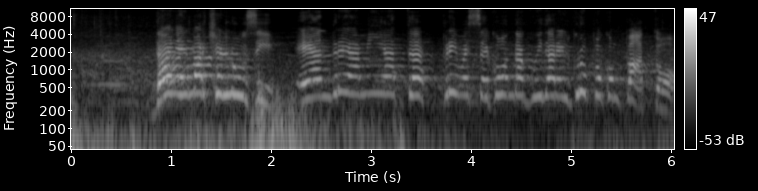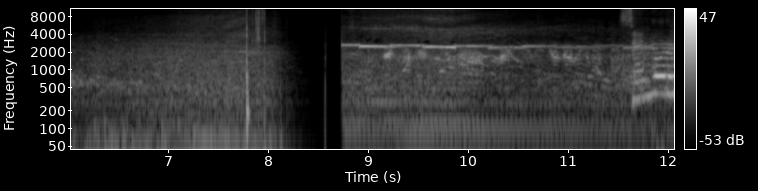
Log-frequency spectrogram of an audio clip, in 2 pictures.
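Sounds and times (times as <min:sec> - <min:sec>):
car approaching: 0:05.8 - 0:08.2.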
